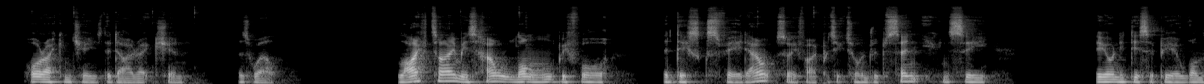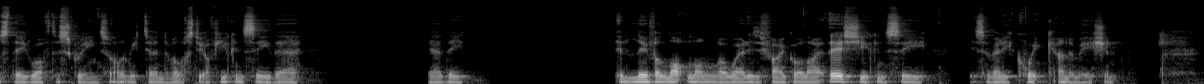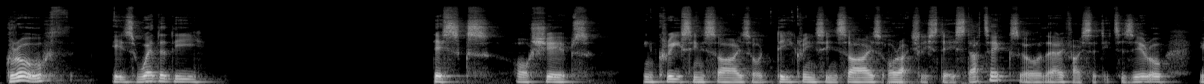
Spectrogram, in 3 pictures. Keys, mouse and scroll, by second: 0.3 click, 1.5 click, 4.6 click, 7.6 click, 12.7 click, 19.5 click, 21.4 click, 24.6 click, 26.6-30.9 drag, 31.8 click.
